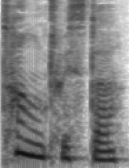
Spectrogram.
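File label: "tongue twister", British English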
